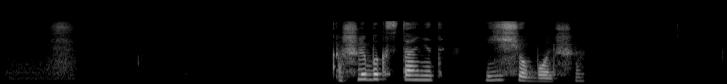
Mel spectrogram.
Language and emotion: Russian, neutral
